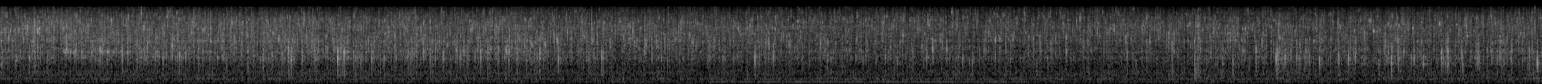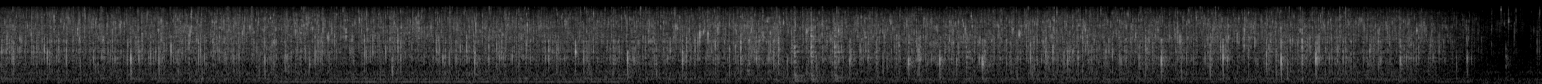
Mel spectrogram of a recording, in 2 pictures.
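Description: Spring rolls shallow-frying in hot oil in a nonstick pan: a steady, dense crackling sizzle with many small pops.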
